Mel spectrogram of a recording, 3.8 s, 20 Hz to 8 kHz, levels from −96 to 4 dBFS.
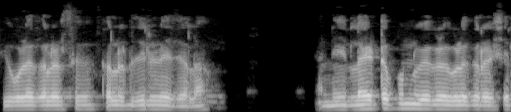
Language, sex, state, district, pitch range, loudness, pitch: Marathi, male, Maharashtra, Aurangabad, 110-120 Hz, -19 LUFS, 110 Hz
